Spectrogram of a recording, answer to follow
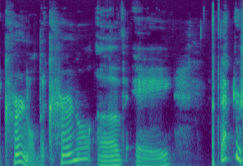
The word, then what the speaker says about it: kernel: called the the kernel not like kernel in the Army but it's spelled differently kernel the kernel of a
